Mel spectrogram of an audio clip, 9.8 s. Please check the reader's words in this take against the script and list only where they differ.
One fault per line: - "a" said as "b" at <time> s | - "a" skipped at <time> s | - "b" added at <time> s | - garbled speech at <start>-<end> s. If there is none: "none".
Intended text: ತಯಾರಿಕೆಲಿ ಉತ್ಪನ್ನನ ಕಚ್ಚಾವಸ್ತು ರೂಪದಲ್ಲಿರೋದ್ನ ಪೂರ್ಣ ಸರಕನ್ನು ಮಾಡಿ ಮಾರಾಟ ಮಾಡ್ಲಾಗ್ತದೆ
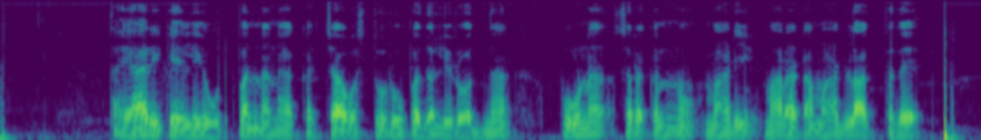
none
